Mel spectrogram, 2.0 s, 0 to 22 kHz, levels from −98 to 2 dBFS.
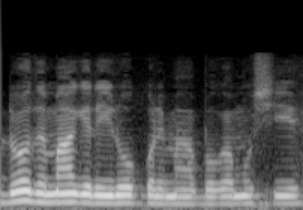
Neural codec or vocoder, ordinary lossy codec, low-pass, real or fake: codec, 16 kHz, 0.9 kbps, LongCat-Audio-Codec; none; none; fake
